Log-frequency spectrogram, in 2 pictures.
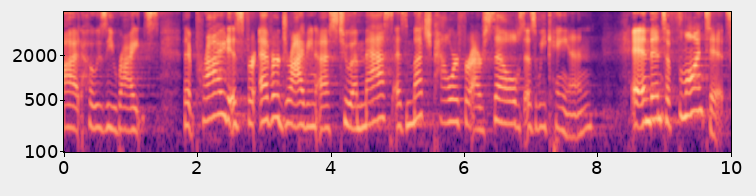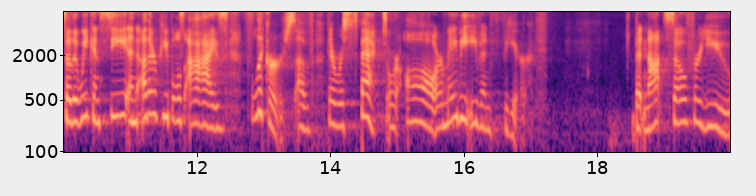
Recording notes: at Highland Baptist Church, Louisville, Kentucky.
